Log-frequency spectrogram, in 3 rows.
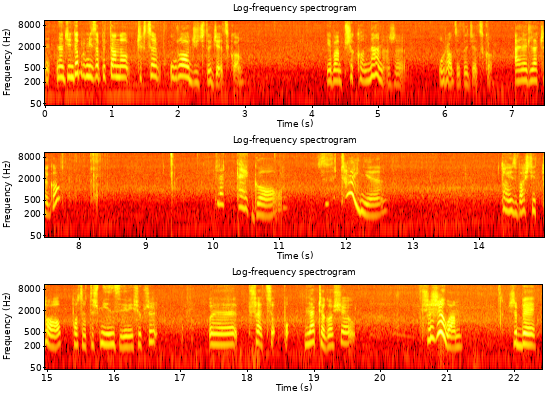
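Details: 41-year-old woman with aphasia after a stroke in 2009, self-described stroke survivor and aphasian; aphasia after stroke.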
